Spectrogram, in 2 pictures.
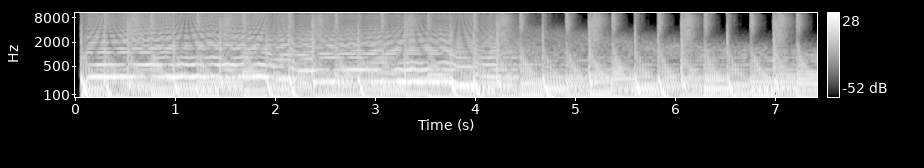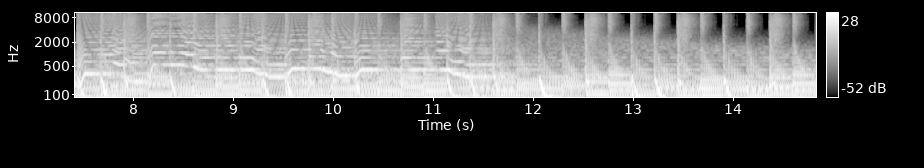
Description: HACKING; fruityloops

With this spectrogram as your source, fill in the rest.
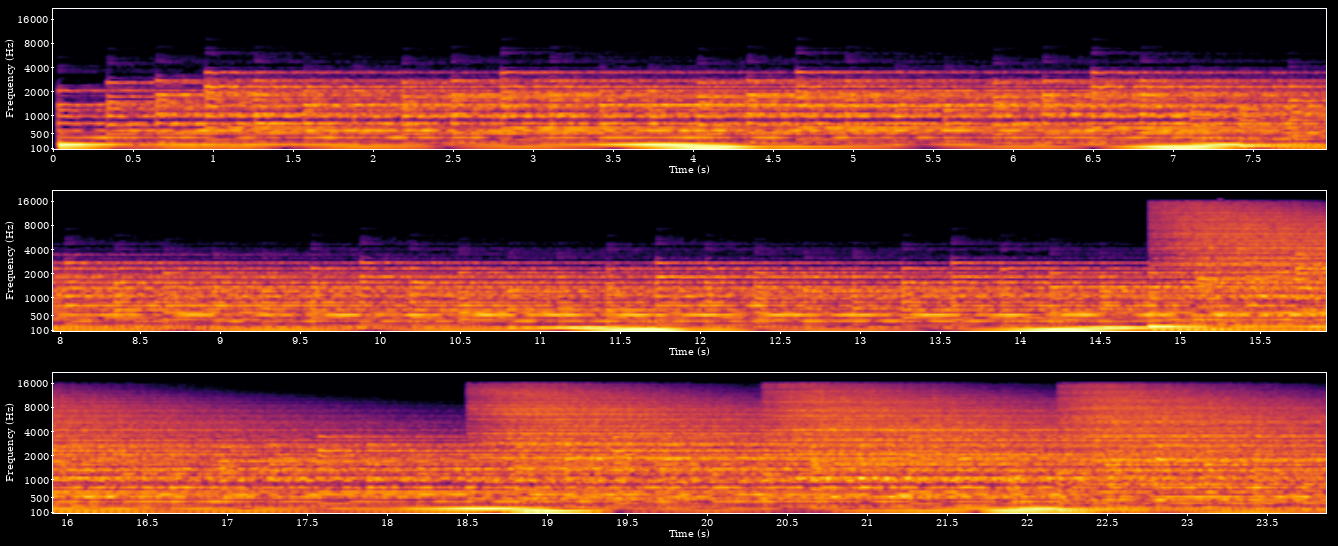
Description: echoes; fruityloops

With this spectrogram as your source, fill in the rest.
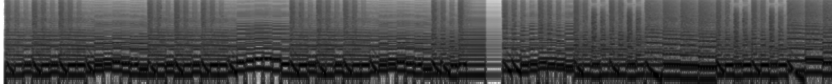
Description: battle; famitracker

